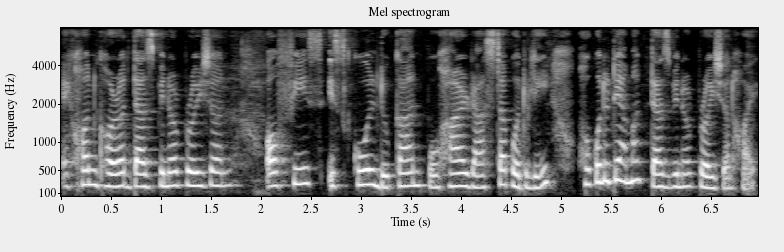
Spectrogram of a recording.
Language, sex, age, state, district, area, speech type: Assamese, female, 18-30, Assam, Charaideo, urban, spontaneous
